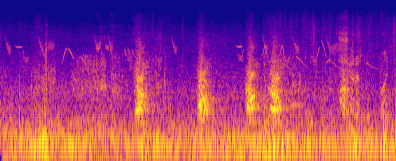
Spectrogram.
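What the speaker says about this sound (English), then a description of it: "Dog could be a problem." A dog in the Mafia II video game barks and yips in a few short bursts over a steady low game hum, with some faint background talk.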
